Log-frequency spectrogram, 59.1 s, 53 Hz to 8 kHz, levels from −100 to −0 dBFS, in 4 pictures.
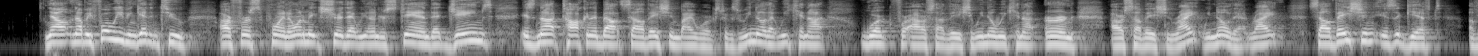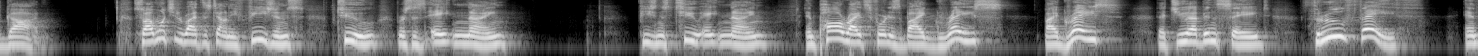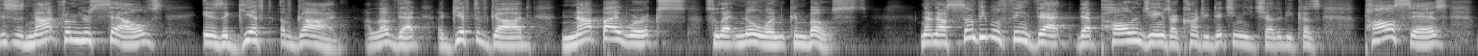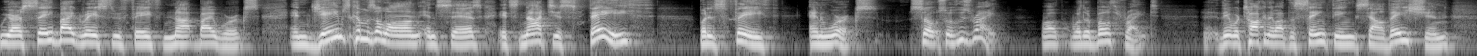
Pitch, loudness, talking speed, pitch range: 160 Hz, -16 LUFS, 180 wpm, 150-185 Hz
